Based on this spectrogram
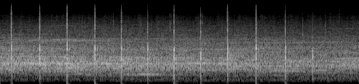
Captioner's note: applause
